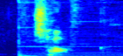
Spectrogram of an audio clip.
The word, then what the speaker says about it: chalk: Chalk. Notice the silent L.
